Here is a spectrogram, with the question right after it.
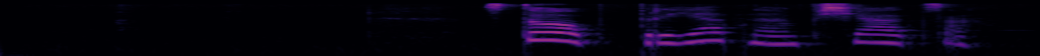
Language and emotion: Russian, positive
